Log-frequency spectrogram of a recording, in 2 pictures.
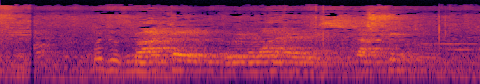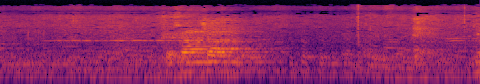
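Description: An elderly man speaks into a microphone through loudspeakers, in a large echoing hall.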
